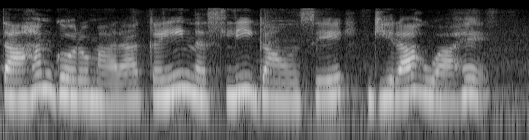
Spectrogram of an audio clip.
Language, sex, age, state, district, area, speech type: Urdu, female, 18-30, Telangana, Hyderabad, urban, read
